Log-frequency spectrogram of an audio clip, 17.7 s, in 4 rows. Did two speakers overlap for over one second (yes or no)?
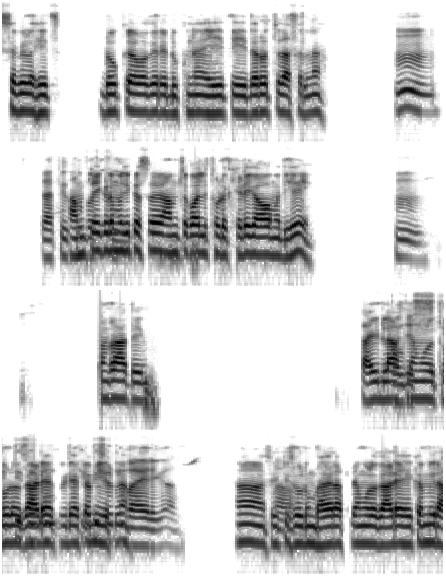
yes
